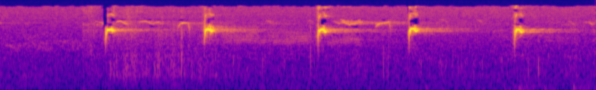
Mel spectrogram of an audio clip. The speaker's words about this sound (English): That sort of alarmed sound the bird is making. It's a white-throated sparrow, and I call that note pink. And it is kind of an alarm note. And he's probably got young, a family, moving through here, and he's just disturbed.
